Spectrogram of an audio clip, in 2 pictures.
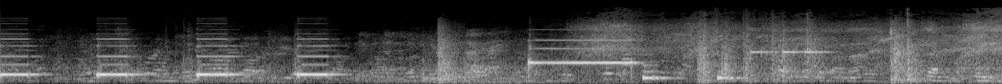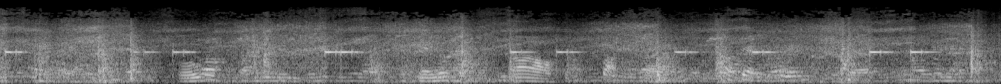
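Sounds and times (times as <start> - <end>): short timing beeps: 0.0 - 3.4, 5.3 - 6.7, 7.5 - 8.4, 13.2 - 13.7, 15.5 - 15.9, 16.7 - 18.0, 18.7 - 19.5
rc car motors whirring: 5.9 - 20.0
cars knocking track edges: 6.9 - 20.0.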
